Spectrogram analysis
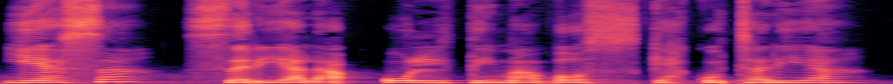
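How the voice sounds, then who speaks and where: A woman's voice: medium pitch, warm tone. Chilean woman narrating a spooky tale. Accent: Chilean Spanish. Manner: clear, measured storytelling, slowing for suspense. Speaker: podcast host and Spanish teacher. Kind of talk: storytelling narration for learners.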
